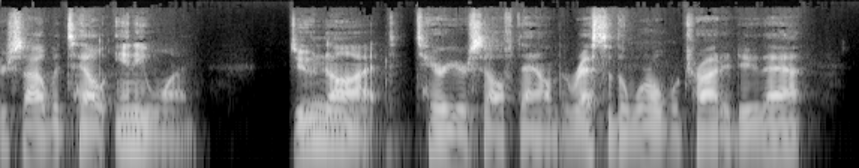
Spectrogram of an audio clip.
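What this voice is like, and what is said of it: West Virginia Appalachian twang. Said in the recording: “that twang? ... I was from Canova, West Virginia, and I did not worry about my accent”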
